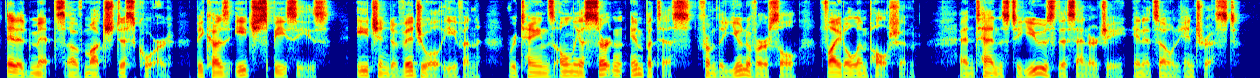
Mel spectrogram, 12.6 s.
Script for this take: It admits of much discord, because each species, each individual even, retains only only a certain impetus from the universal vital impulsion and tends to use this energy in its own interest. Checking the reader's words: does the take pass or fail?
fail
